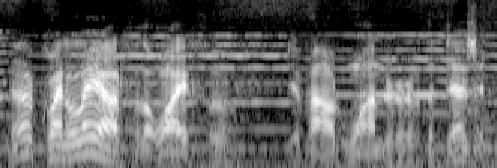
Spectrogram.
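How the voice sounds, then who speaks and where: A tough, wisecracking American adventurer in an old radio drama, with music behind him. His delivery is animated, moving freely between dry slang and punchy insistence. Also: lowish voice, a little fast. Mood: wry narrating. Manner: hard-boiled, slangy, wisecracking. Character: wry, tough American adventurer and first-person detective narrator. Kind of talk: 1940s radio acting. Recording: vintage 1940s radio broadcast with music.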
